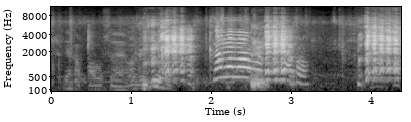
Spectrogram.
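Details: Goat giving several harsh, quavering bleats in short bursts, the clearest a strong wavering cry in the middle, mixed with people talking nearby in Bengali.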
